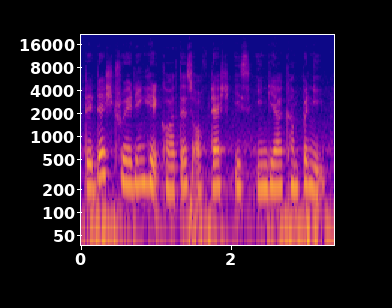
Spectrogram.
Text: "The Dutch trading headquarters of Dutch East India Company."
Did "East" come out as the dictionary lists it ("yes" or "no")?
no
